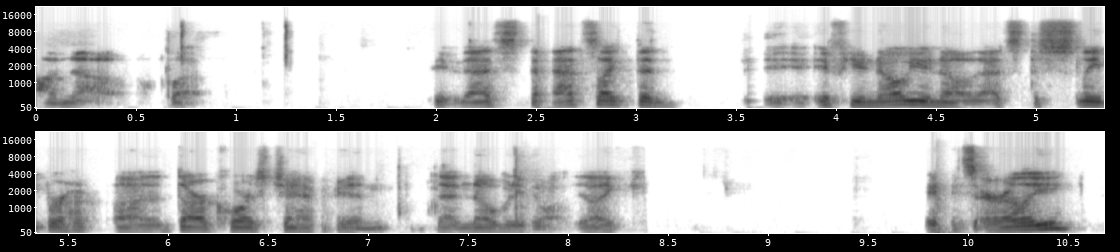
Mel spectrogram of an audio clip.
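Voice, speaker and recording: A man's voice: mid-range voice, unhurried, pauses often, a bit bright, breathy edge. A man co-hosts a combat sports podcast in loose, casual chat. He rambles, restarts his sentences and fills the gaps with fillers as he talks through fights. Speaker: podcast co-host.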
